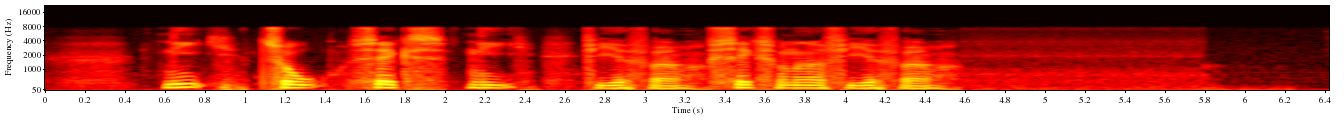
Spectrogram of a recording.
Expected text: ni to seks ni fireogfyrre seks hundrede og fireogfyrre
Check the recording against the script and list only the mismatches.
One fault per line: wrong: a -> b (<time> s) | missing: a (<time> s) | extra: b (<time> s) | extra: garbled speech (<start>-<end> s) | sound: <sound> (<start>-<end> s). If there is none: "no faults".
no faults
